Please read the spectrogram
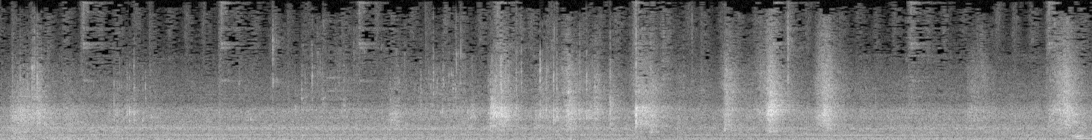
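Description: A cocktail strained from a metal shaker into a martini glass over a steady mechanical hum in the room, with a few light clinks of metal and glass from about halfway through.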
